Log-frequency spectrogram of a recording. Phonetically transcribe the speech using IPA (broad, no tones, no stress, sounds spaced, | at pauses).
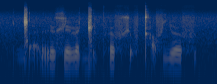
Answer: ɡ͡ǁ æ̰ r ʉ x i ɭ e ɡ͡ǁ y pʰ ɵ f ʃ o̰ f kʰ ɑ̰ f ʎ ɵ f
